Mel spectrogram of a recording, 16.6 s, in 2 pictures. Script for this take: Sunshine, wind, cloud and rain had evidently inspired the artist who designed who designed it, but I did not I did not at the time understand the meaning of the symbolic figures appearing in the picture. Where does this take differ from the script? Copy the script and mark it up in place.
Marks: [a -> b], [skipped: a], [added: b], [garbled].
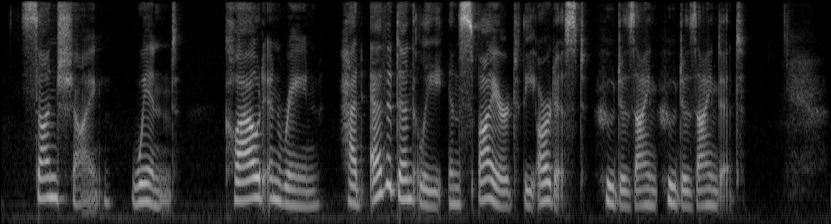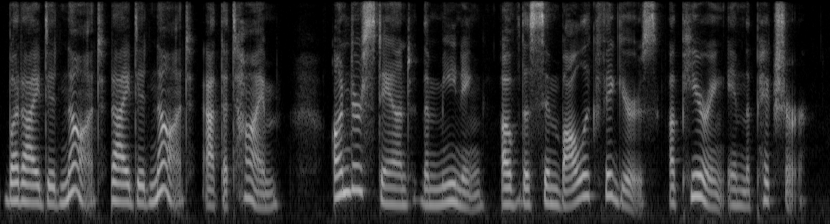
Sunshine, wind, cloud and rain had evidently inspired the artist who designed who designed it, but I did not I did not at the time understand the meaning of the symbolic figures appearing in the picture.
